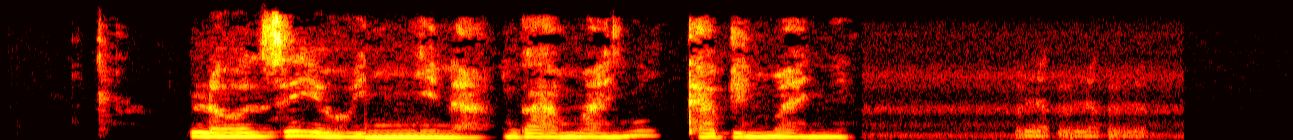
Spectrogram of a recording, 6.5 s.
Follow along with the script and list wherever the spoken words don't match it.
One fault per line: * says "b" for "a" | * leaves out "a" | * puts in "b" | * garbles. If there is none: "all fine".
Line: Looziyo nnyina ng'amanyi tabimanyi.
all fine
